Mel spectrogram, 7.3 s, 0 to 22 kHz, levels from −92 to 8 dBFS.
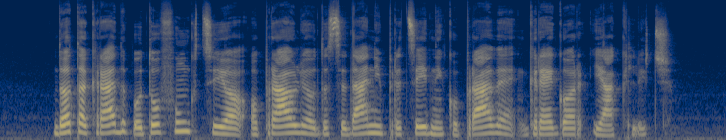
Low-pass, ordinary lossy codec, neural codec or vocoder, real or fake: none; none; none; real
